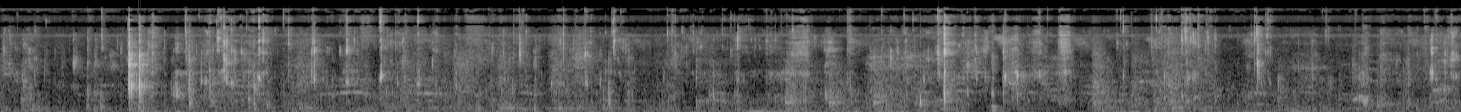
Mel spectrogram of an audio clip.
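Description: Close-up eating sounds of a person chewing spicy hotpot noodles, with many small clicks and smacks scattered through. The loudest is a sharp click about one and a half seconds in.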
